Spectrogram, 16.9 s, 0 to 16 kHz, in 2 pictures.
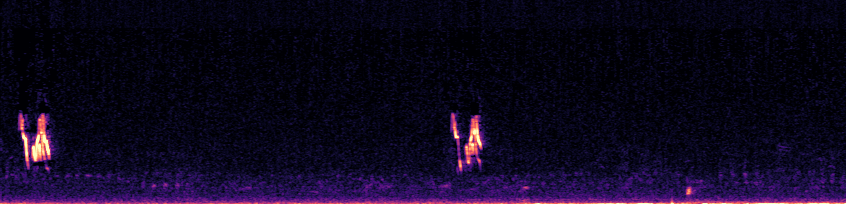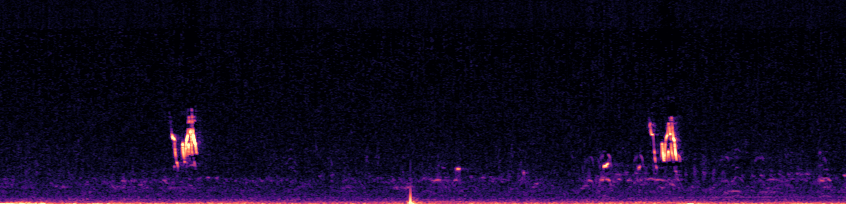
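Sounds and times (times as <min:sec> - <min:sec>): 
bird chirps: 0:00.0 - 0:01.9, 0:03.7 - 0:05.3, 0:09.4 - 0:16.9
low rumbling background noise: 0:00.0 - 0:16.9.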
